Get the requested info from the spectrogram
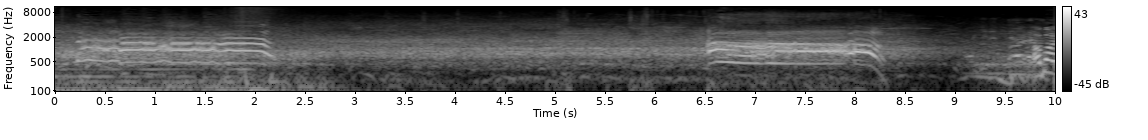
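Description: A football player yelling a long, held "Let's go!" for about two seconds, and another long held yell about six and a half seconds in, each falling in pitch as it ends, over stadium crowd noise.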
